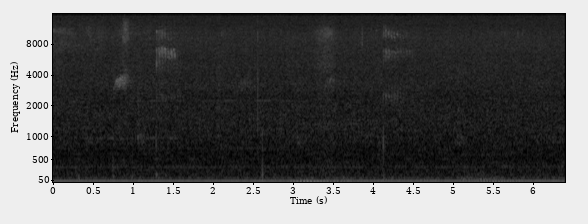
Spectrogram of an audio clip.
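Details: Soft, low, steady rumbling with faint breathing swells from a resting cat after eating fried chicken: snoring.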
